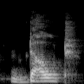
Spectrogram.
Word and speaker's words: doubt: Letter B, which is one of the consonants. In, for example, doubt, D-O-U-B-T, doubt.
